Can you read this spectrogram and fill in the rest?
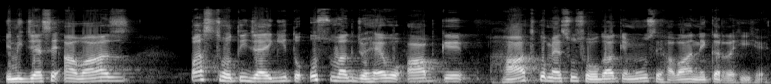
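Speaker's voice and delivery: usual speaking voice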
